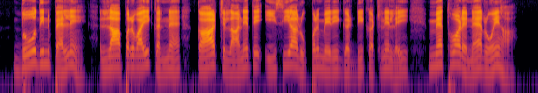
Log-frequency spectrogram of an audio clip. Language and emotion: Dogri, angry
